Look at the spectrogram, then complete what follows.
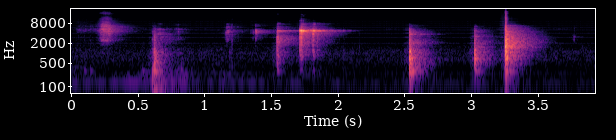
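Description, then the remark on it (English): A bottle of Lagunitas beer, 11.7% ABV, being opened: a quick run of sharp metallic clicks and clinks, one with a brief bright ring, spaced irregularly over a few seconds with no talking. “Let's crack her open.”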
